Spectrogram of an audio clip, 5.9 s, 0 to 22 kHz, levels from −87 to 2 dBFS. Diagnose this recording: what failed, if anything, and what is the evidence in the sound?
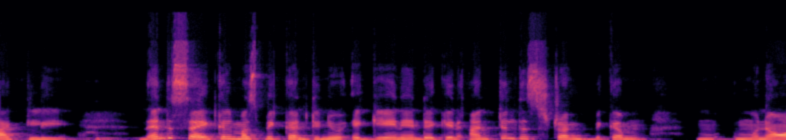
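Nothing failed here: listening through the whole speech recording, there's no point where the sound gives away a problem at any stage of the chain.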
